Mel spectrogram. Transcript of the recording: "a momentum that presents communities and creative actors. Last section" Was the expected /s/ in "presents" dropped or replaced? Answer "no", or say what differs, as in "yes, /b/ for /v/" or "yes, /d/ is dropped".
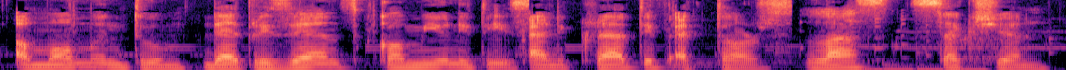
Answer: no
